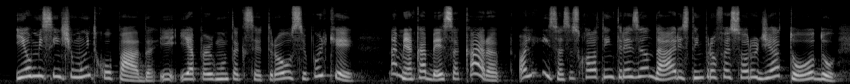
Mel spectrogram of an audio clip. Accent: São Paulo, Brazil; Eu sou nascida e criada aqui em São Paulo

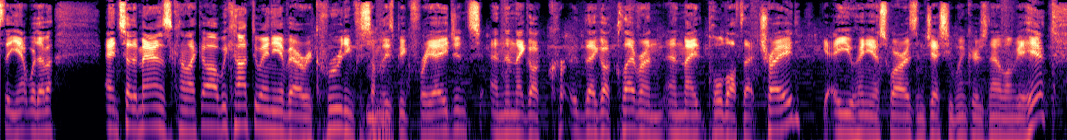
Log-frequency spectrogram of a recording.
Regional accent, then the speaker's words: Newcastle, New South Wales, Australia; moved away; Parramatta Eels was my team as a kid, but I grew up in Newcastle

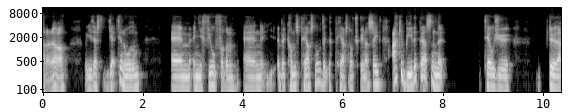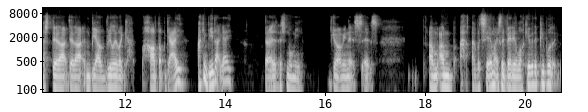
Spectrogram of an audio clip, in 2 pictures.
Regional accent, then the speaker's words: Scotland, United Kingdom; we're British people, we're Scottish

